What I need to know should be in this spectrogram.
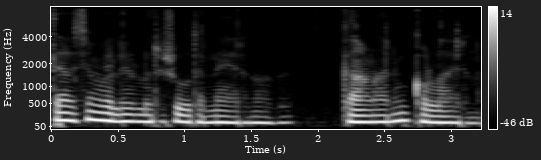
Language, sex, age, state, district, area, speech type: Malayalam, male, 45-60, Kerala, Wayanad, rural, spontaneous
